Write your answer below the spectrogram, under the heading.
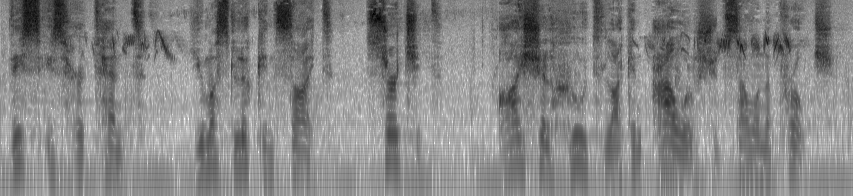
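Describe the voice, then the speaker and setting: An actor playing an earnest, courtly knight in a video game, with formal, old-fashioned diction. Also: male voice, on the high side, unhurried, over music, natural voice. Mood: urgent, nervous.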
